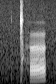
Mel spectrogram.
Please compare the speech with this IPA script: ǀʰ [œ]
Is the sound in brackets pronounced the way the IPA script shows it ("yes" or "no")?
yes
